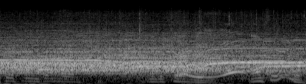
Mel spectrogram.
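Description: A late-night talk show studio audience applauds and cheers loudly and continuously for a guest's entrance, dense clapping with scattered shouts and whoops rising above it.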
